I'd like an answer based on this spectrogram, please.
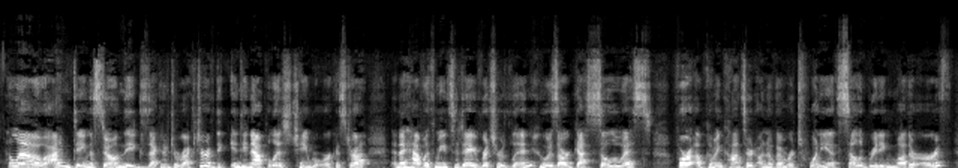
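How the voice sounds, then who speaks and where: A woman's voice: a little high, moderate pace, a bit bright. A woman hosting an interview in a chatty conversational way, with occasional fillers. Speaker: interviewer, orchestra director.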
